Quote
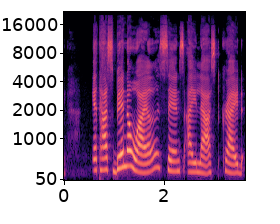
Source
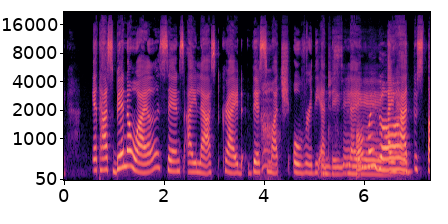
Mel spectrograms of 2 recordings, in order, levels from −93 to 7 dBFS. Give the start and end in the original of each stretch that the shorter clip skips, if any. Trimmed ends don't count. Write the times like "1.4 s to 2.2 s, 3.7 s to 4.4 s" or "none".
none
